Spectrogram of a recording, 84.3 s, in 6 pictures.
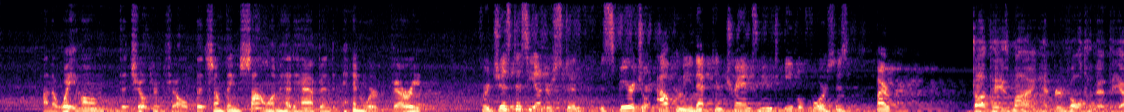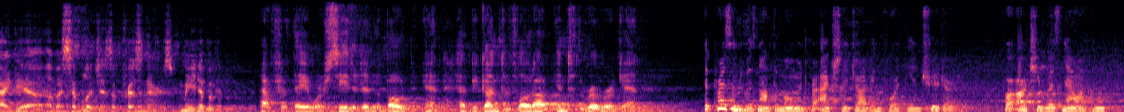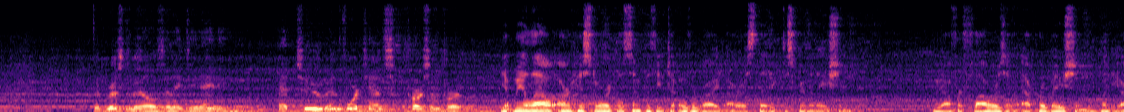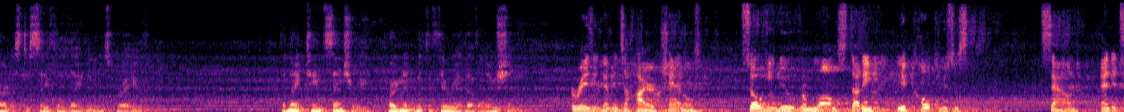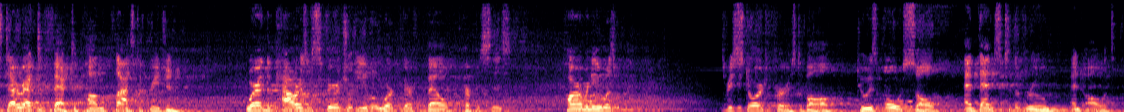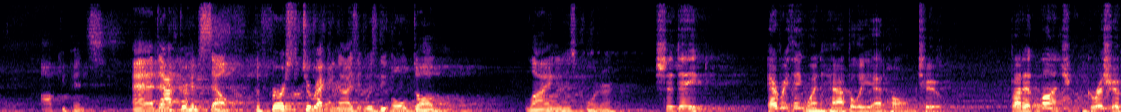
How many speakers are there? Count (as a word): seven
